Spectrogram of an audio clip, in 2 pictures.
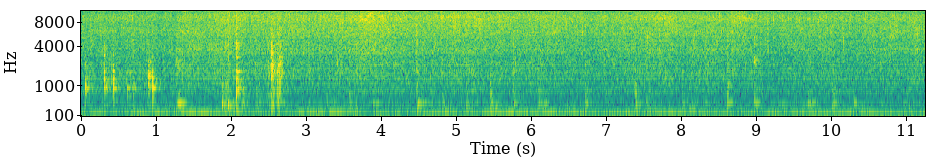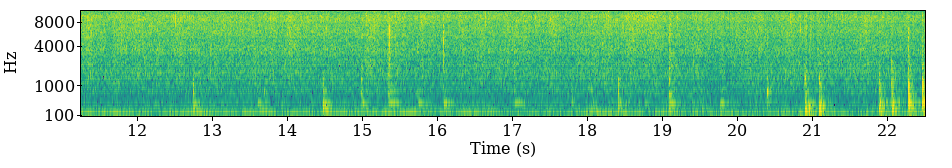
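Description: Ground beef sizzling in a frying pan while a wooden spatula stirs it, clacking and scraping against the pan. The clacks come thickest in the first couple of seconds and again near the end, over a steady frying hiss.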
